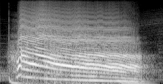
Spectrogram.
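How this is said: The sound is tight and pushed with force. The speaker calls it wrong. "이거 너무 힘이 들어간 거는 하 이거 뭉쳐진 거"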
